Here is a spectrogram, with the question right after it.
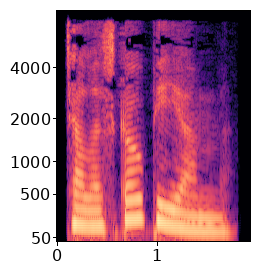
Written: telescopium

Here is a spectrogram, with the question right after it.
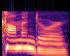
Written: komondor

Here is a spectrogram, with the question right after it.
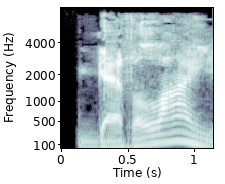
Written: gedaliah

